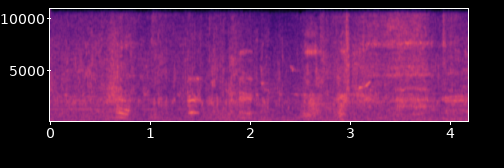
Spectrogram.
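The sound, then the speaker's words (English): Mechanical grinding and creaking of a machine's gears as a massive water-driven paddle wheel cranks them to life, fed by water pouring down a chute; a loud, dense, continuous churn with intermittent creaks throughout. “A floodgate opens, causing water to pour down a chute to a massive paddle wheel which cranks the gears on the machine to life.”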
